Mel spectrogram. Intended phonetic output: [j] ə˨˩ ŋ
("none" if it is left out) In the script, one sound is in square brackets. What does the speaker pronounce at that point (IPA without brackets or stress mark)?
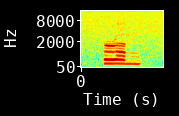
ɹ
